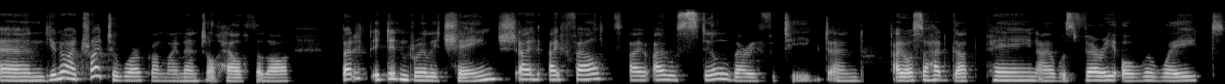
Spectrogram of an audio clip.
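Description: A woman speaks at a fairly slow pace in a dark, mellow tone. Her medium pitch shows ordinary pitch variation. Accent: Swedish. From Sweden. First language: Swedish. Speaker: guest with chronic fatigue. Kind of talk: casual interview.

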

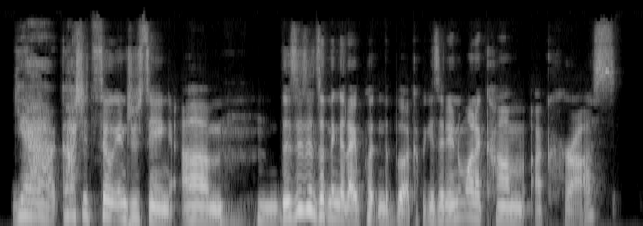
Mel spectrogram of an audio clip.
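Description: A woman with a normal speaking voice talks at a fairly quick pace, her medium pitch showing ordinary pitch variation. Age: 30s. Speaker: author. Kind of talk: interview.

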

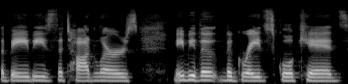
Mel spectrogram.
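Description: In a normal speaking voice, a woman talks at a moderate pace and medium pitch, with a dry, close sound with no echo and a very clean recording with a silent background. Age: 40s. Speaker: podcast host. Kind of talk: casual monologue. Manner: warm, conversational.

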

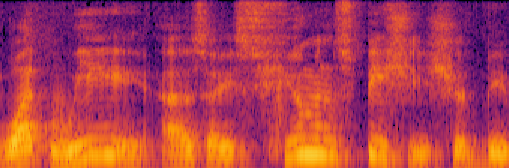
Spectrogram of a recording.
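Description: A dark, mellow tone with very wide pitch swings and an American accent. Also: man. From Utah. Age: 70s. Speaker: conservation foundation co-founder. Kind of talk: interview.

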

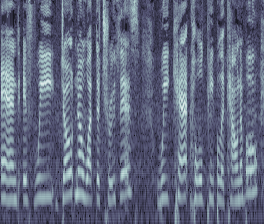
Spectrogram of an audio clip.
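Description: Fairly high pitch from a woman at a fairly slow pace, with ordinary pitch variation and noticeable background noise. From South Africa. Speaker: libertarian activist and former lawyer. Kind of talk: interview.

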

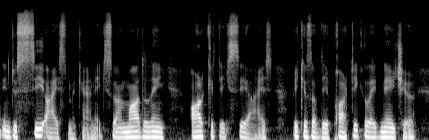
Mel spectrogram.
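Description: Dry and close with no echo, this very clean recording has a silent background. A man speaks at a medium pitch with fairly even intonation. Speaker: engineering professor. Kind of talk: casual interview. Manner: fast talker.

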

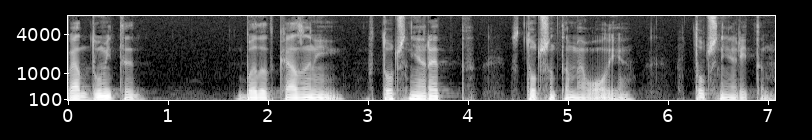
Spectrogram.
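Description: Fairly low and dark, a man's mellow voice moves at a fairly slow pace with ordinary pitch variation. The sound is dry and close, with no echo. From Bulgaria. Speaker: podcaster. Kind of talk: solo monologue podcast.

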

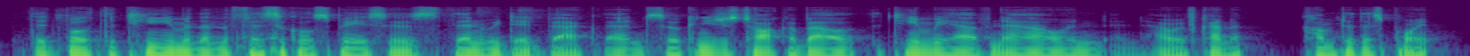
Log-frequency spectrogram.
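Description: Speaking very fast with hardly any pauses, a man with an American accent has a very deep, low, somewhat breathy voice and monotone, flat intonation, recorded with a dry, close sound and no echo. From Long Island, New York. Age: 30s. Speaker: physical therapist. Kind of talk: casual chat.

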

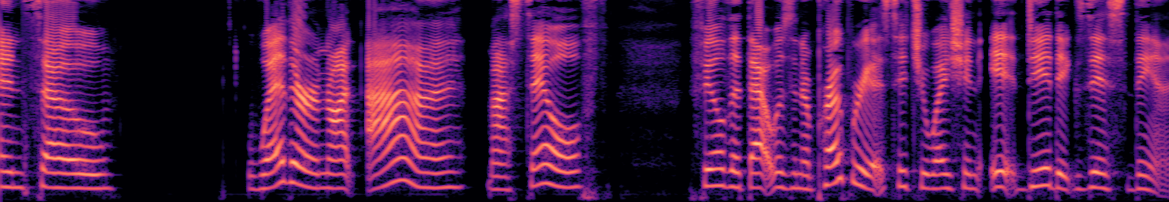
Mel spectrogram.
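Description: Very slowly and at a fairly high pitch, a woman speaks in a Southern US accent on a very clean recording with a silent background. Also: ordinary pitch variation. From US South, West Tennessee. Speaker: podcast co-host. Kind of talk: casual Bible discussion. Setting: home studio.

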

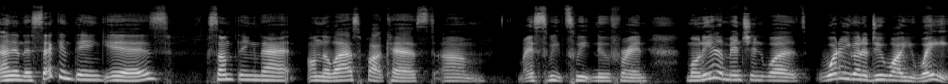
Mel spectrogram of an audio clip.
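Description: An ordinary speaking voice from a woman, medium in pitch with ordinary pitch variation, at a moderate pace on a very clean recording with a silent background. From California. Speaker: podcast host. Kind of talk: casual monologue.

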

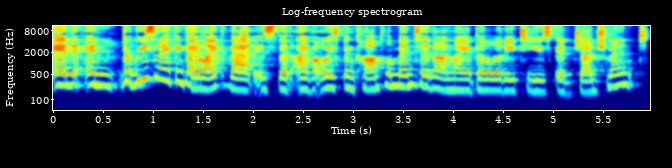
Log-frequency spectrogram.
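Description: A woman with a plain, everyday voice, fairly high in pitch, speaks at a fairly quick pace with lively intonation and hardly any pauses. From Utah. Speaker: corporate lawyer. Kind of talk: interview.

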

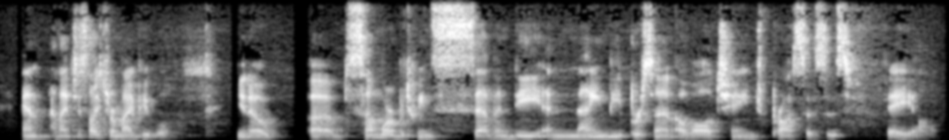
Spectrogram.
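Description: Speaking at a moderate pace, a man talks with a Californian accent. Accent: Californian American. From Southern California. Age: 50s. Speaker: leadership author and executive coach. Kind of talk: interview.

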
